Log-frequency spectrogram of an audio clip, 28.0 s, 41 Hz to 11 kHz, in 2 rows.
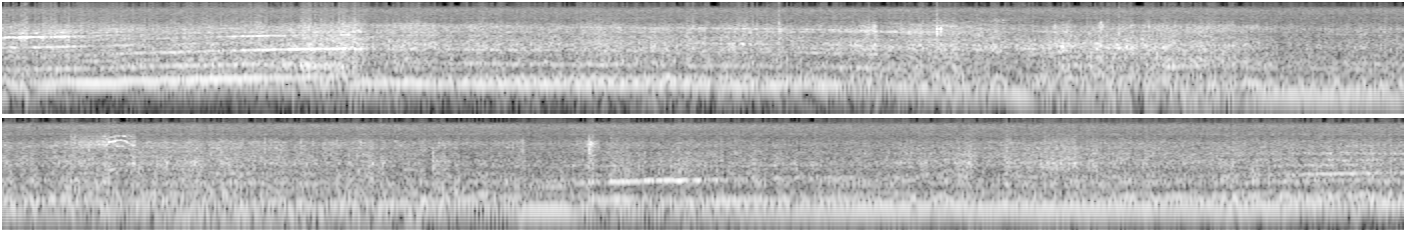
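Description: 1971 Datsun 240Z's 327 small-block Chevy V8 heard from inside the cabin while lapping. The engine note climbs under acceleration, drops suddenly about three and a half seconds in, sinks to a low drone through the middle, then climbs again around twenty seconds in and holds higher.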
